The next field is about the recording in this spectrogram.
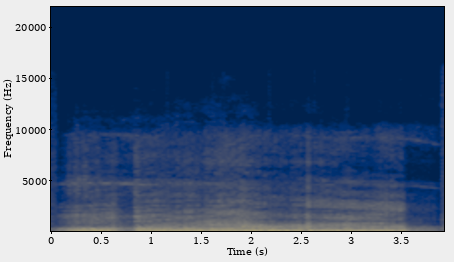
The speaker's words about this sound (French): Une voiture qui, le temps d'une journée, se transforme en fusée.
